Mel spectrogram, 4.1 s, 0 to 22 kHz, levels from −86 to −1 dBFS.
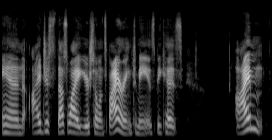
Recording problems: thin; very; fading below 450 Hz

